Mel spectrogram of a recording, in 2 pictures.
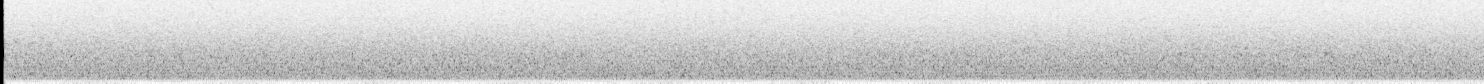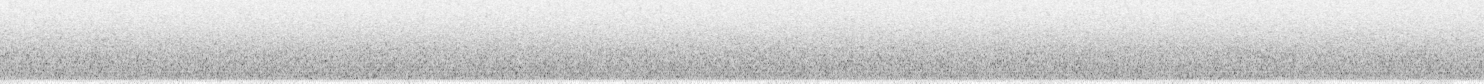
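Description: Steady static hiss over a low electrical hum, unchanging throughout with no distinct sound events: recording or line noise.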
